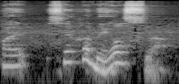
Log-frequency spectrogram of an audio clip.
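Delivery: put-on small child's voice, very high and very slow. Telling a folk story, voicing a little girl who speaks up: little girl's voice. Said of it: "a little voice comes".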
